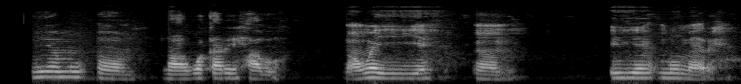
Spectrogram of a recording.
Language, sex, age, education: Igbo, male, 15-29, tertiary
